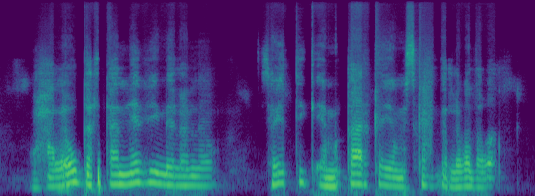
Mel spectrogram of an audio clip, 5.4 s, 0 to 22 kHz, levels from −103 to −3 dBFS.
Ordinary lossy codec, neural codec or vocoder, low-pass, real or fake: none; codec, 44.1 kHz, 2.6 kbps, DAC; none; fake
